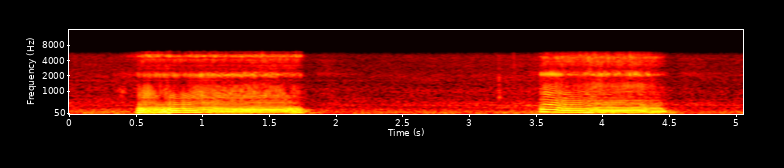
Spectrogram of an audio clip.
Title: Long Snoring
